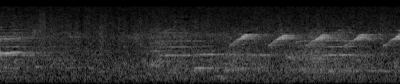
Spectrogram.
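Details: Common Myna (Acridotheres tristis) in Ubon Ratchathani, Thailand, May 4, 2022, gives a quick run of five bright, rising whistled notes, each about half a second apart, after softer chatter and faint outdoor noise.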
